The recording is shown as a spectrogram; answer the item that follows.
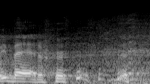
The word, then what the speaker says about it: ibero: Íbero. Íbero não, ibero.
